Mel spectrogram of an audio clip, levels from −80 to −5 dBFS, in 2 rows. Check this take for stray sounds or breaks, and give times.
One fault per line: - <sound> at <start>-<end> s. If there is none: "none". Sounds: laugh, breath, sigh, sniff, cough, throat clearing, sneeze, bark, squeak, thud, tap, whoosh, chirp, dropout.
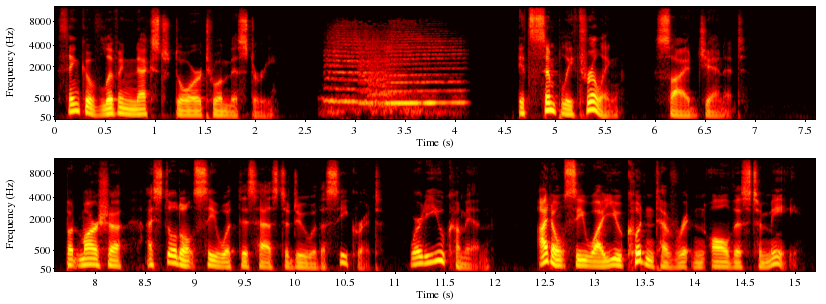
- squeak at 2.6-4.2 s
